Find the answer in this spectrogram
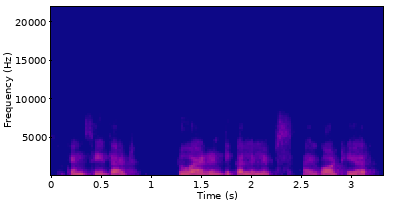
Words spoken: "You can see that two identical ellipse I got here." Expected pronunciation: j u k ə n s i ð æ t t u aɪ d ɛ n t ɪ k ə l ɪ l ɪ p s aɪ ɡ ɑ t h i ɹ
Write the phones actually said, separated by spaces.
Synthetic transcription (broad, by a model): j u k ə n s i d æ t t u aɪ d ɛ n t ɪ k ə l ɪ l ɪ p s aɪ ɡ ɑ t h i ɹ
